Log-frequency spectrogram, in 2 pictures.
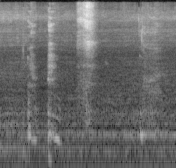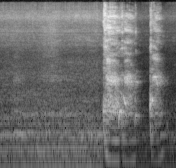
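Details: Several harsh, forceful coughs with pauses, from someone coughing for weeks and sore from it; chest X-ray pending to check for pneumonia; suspected bronchitis.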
